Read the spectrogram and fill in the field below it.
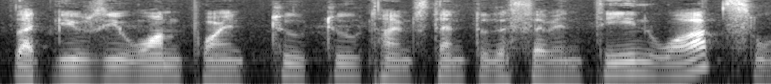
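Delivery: ordinary delivery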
